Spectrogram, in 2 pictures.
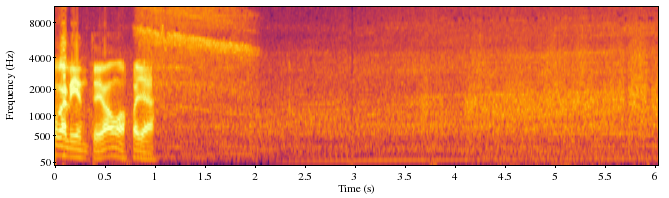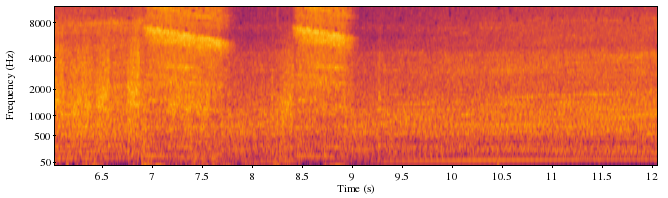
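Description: A bus engine hums steadily as the bus drives.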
